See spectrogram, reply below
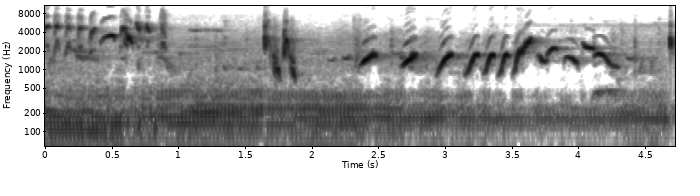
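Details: White-rumped shama singing: quick bursts of short, sharp whistled notes, some rising and some falling, then a fast run of about ten slurred chirps near the end, over a faint steady low hum.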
